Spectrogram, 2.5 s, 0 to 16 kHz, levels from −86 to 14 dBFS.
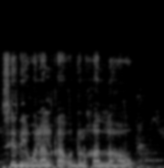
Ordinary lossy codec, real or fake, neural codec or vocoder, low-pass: none; real; none; 10.8 kHz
